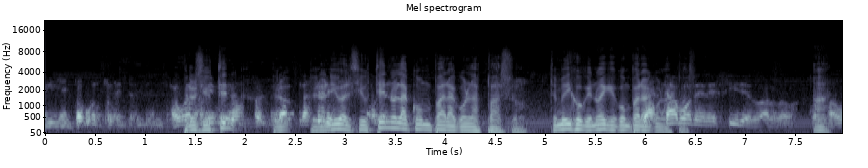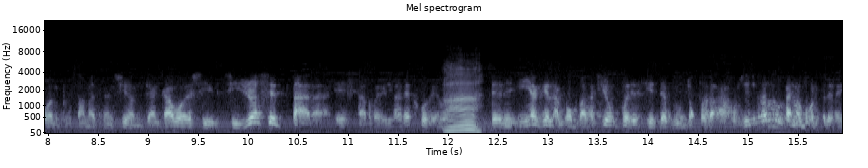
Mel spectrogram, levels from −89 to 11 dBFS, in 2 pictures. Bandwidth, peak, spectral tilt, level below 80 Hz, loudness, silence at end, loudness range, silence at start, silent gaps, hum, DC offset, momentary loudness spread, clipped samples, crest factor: 7.6 kHz; -4 dBFS; -9.5 dB/octave; -48 dBFS; -25 LUFS; 0 s; 4 LU; 0 s; none; none; under 0.1%; 13 LU; under 0.1%; 22 dB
